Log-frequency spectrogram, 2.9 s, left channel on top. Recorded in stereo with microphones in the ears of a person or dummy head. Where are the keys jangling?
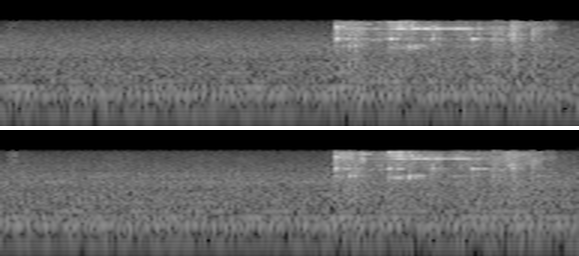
40° right (ahead or behind), 3.5 m.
